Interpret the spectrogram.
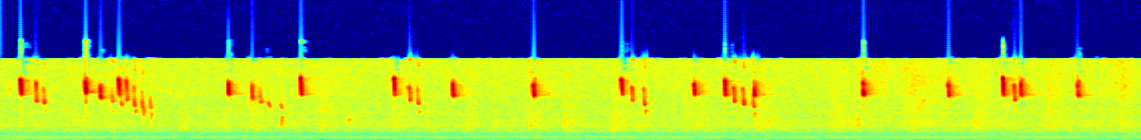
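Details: Yellow-throated bunting calls: very high, thin, sharp ticks, single or in quick clusters of two or three, repeated irregularly several times a second over faint low background hiss.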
